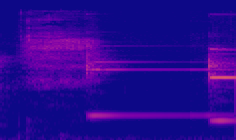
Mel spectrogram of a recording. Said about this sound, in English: Oh, that's my doorbell. One second.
